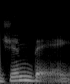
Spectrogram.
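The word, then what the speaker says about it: djembe: now what i'm playing here is an african gym bay it's spelled d-j-e-m-b-e it's one of the form of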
